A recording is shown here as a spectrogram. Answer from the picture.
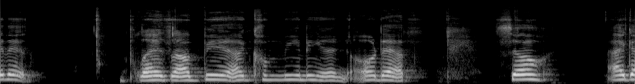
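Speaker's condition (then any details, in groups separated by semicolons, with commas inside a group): Cerebral palsy; present from birth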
